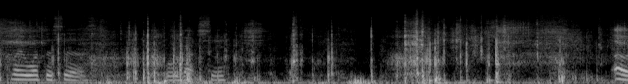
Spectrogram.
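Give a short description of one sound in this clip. A small cardboard box is opened with a papery scrape.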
